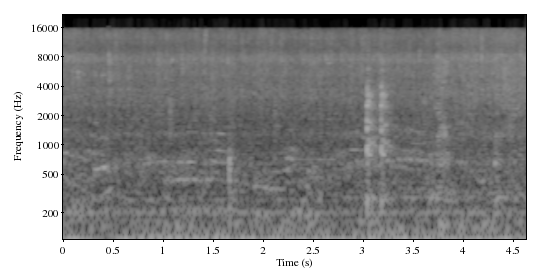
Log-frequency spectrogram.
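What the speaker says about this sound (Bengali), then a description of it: "এবার কেটে রাখা পেঁয়াজটা দিয়ে ভালো করে ভেজে নেব।" Chopped onions frying in a little oil for a Bengali chicken and papaya curry, giving a steady, close sizzling hiss with a couple of brief stirring clicks near the end and no talking.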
